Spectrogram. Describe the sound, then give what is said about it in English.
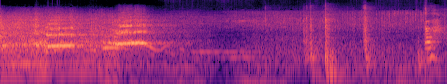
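A taxi cab's tires screech loudly as it skids to a halt after being hailed on a street corner, the squeal fading into engine idle, followed by a few sharp knocks like a door being handled. “So I hailed this one on the corner and told him to come straight round to him.”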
